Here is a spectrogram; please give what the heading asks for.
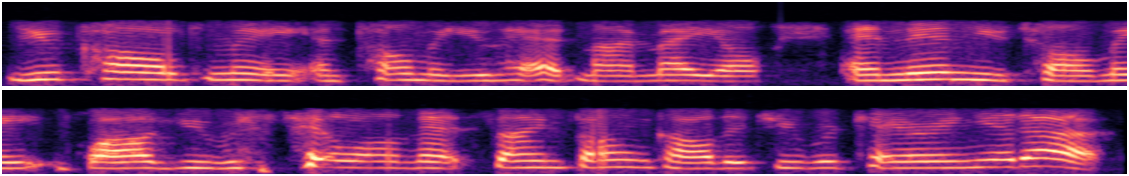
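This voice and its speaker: A woman's voice: a little high, fairly even intonation, moderate pace, few pauses. A woman on a phone call, stern and scolding as she lectures the caller. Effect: heard over a phone line. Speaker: prank call target. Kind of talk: phone argument. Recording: tinny phone line.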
